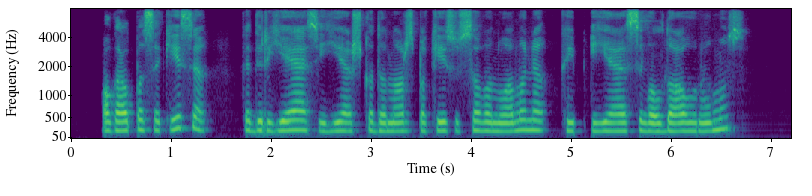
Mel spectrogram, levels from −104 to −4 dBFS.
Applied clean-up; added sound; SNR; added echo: neural mask model DeepFilterNet 3.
